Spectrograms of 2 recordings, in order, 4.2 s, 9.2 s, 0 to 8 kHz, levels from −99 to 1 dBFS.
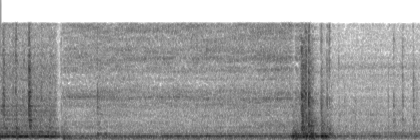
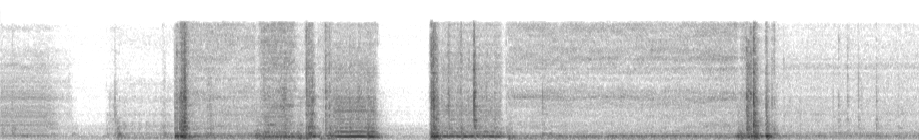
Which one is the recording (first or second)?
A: first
